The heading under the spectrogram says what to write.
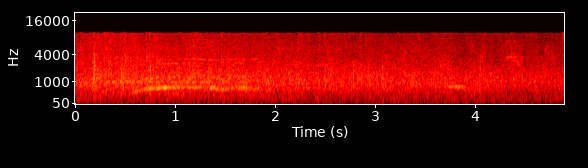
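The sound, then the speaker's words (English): A church audience claps their hands for the Lord, a dense wash of many hands applauding at once, with faint voices calling out beneath the sustained clapping. “Can you clap your hands for the Lord?”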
